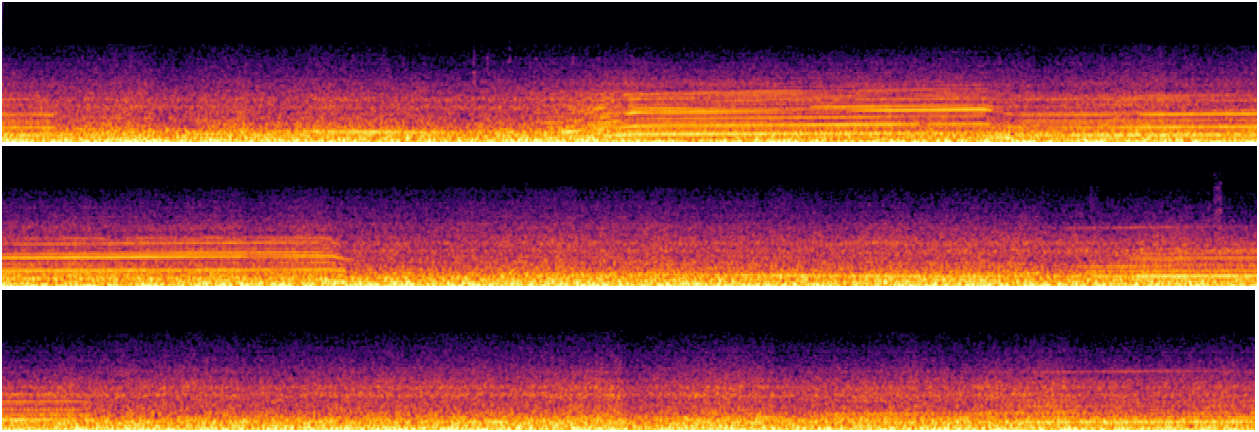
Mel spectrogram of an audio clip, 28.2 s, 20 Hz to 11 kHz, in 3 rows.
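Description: BMW M135i's turbocharged 3.0-litre straight-six heard from inside the cabin over steady road and wind noise. About four seconds in, a kickdown sends the revs jumping up and climbing, with a gear change about three seconds later, then climbing again until the driver lifts off; a second, shorter burst of acceleration comes about eighteen seconds in.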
